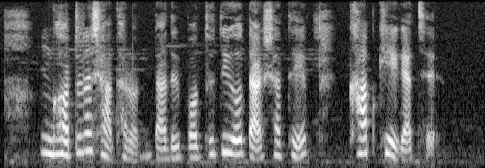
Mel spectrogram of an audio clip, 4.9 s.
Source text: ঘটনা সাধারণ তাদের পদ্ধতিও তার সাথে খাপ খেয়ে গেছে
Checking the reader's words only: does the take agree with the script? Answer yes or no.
yes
